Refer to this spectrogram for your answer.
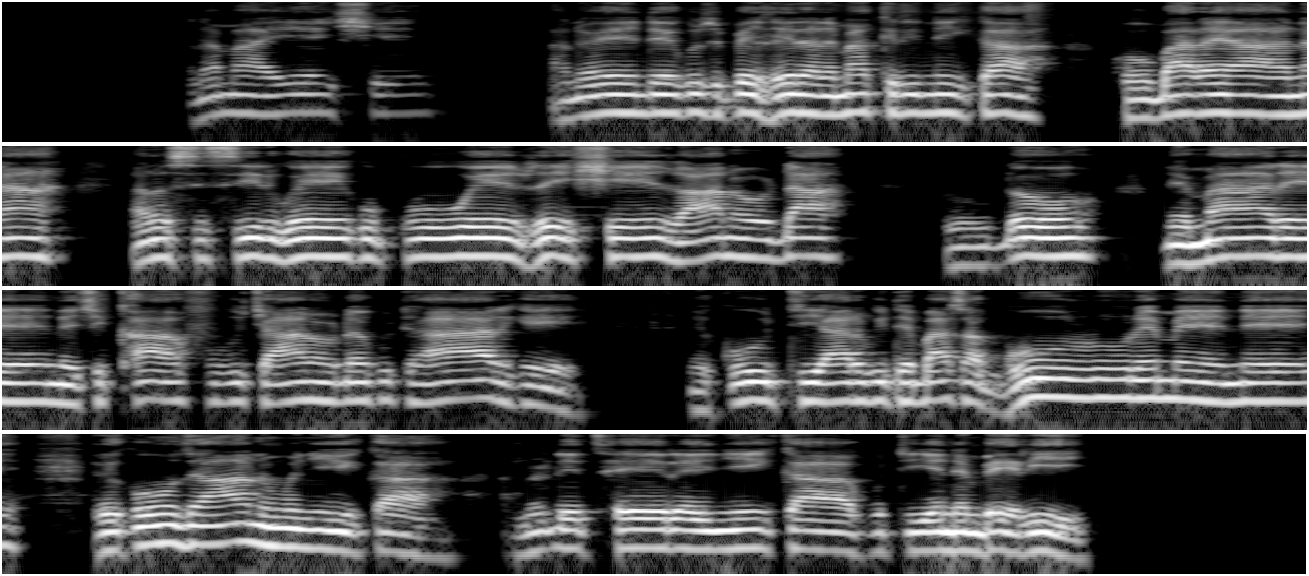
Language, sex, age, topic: Ndau, female, 25-35, health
